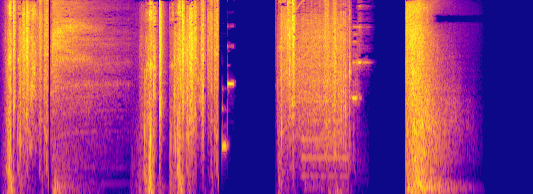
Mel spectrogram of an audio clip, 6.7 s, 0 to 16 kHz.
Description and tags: Scifi Weapon 2
army, weapon, reload, military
